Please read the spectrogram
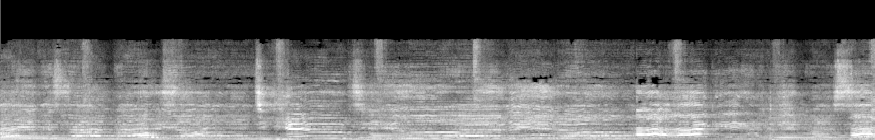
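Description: A small church praise team singing a slow gospel worship song together into microphones, over sustained keyboard chords with long held bass notes.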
